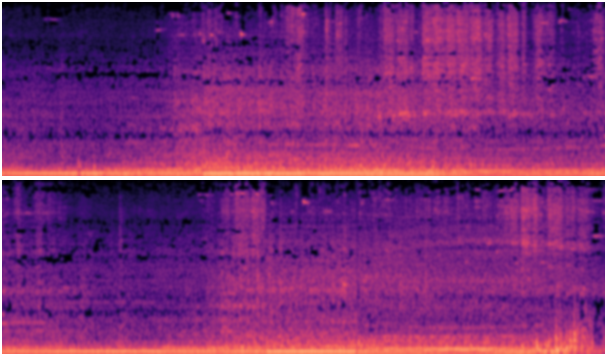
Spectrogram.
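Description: Small crawler bulldozer's diesel engine working under load as its blade pushes a heap of broken rock and dirt, with rocks grinding and clattering against the blade and tracks. The engine grows louder and the rock clatter picks up around three to four seconds in and again around eleven seconds.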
